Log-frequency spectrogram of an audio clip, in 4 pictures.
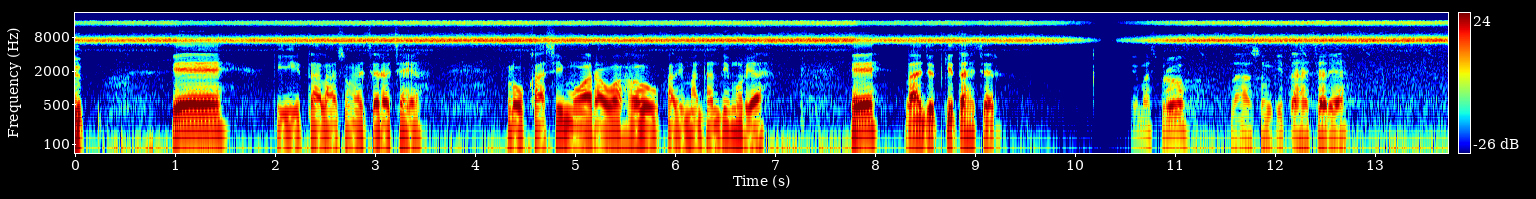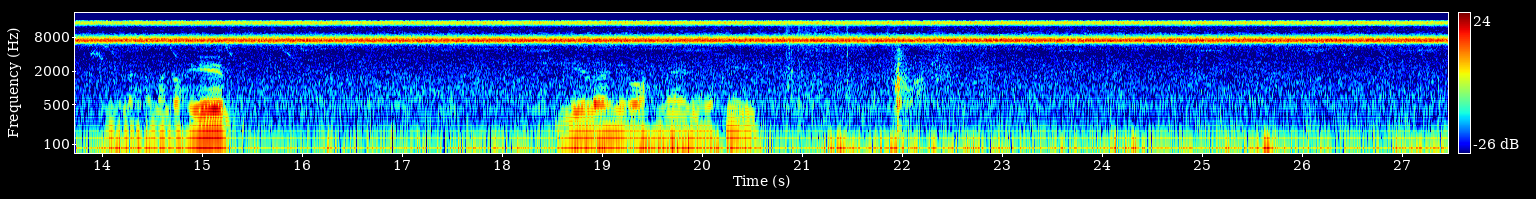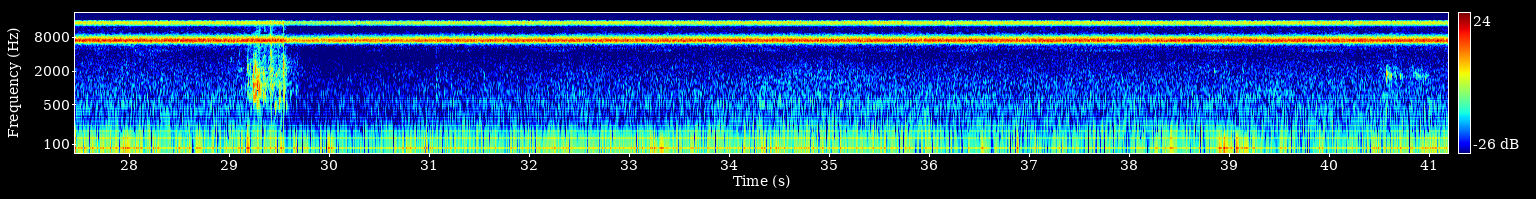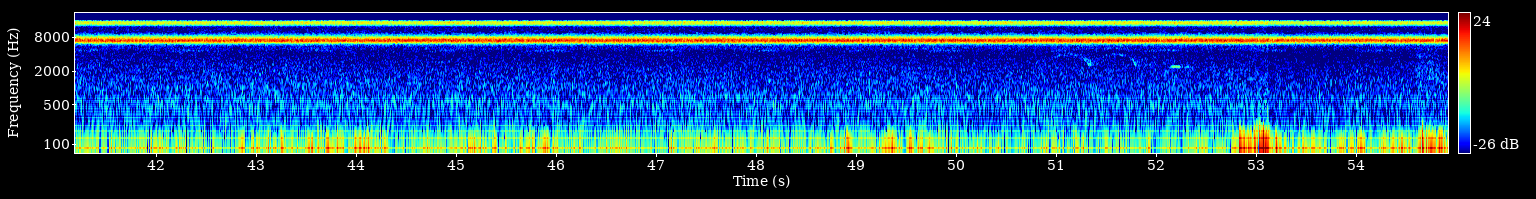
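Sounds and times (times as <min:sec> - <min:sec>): high-pitched insect drone: 0:00.0 - 0:54.9
sharp knock: 0:21.9 - 0:22.5.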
